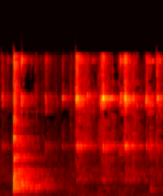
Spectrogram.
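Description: A sharp clatter a moment in, fading over about half a second, then a few light metallic clinks with a faint high ring, from stainless steel kitchenware such as the mixer-grinder jar.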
